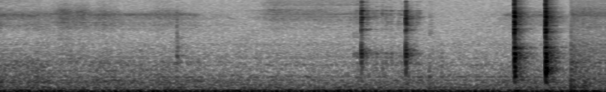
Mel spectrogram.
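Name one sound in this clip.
Powder trickles softly through a funnel.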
